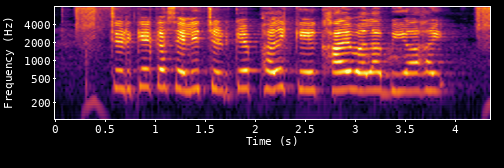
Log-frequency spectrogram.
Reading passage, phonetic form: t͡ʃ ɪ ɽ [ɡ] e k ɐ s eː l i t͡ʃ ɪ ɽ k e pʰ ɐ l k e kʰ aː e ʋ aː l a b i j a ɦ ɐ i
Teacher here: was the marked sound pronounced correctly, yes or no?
no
